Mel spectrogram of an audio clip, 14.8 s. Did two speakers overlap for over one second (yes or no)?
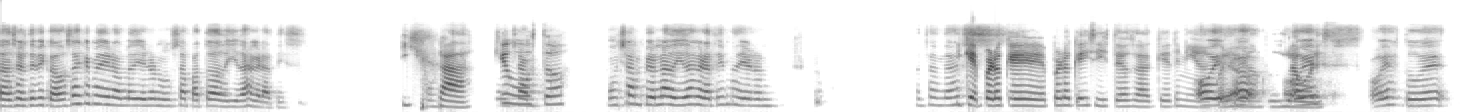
yes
